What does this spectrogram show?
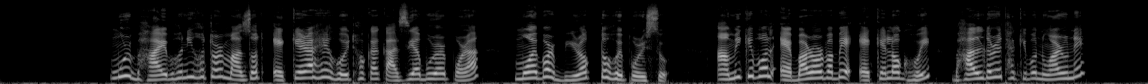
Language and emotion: Assamese, angry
